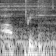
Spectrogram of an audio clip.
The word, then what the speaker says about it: APPI: How I pronounce it is APPI or API? Oh, API. Okay, API.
